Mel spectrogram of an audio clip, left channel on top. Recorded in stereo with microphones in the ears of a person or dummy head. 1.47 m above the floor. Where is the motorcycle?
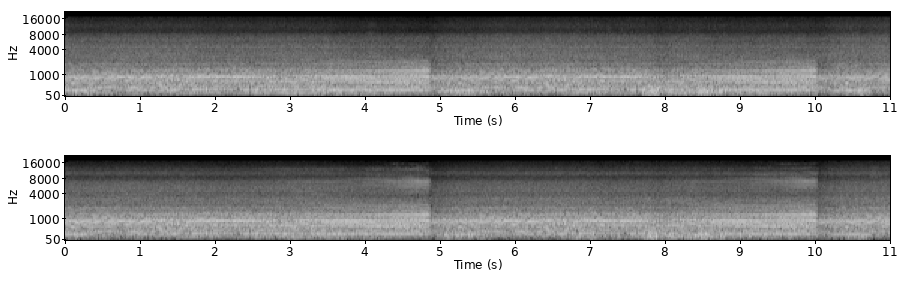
85° right; by 11.0 s 75° right (ahead or behind).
